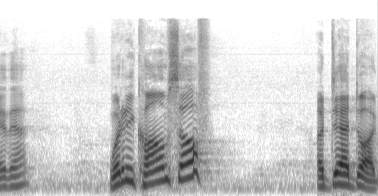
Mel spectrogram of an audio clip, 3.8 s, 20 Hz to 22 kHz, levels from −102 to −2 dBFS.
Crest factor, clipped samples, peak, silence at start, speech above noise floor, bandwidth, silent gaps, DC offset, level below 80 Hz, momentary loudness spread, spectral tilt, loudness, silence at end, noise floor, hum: 20 dB; under 0.1%; -8 dBFS; 0 s; 40 dB; 16 kHz; none; under 0.1%; -80 dBFS; 21 LU; -5 dB/octave; -27 LUFS; 0 s; -67 dBFS; none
